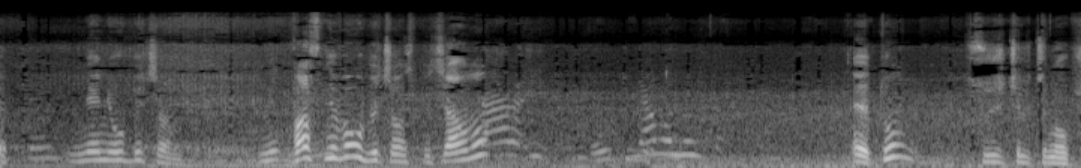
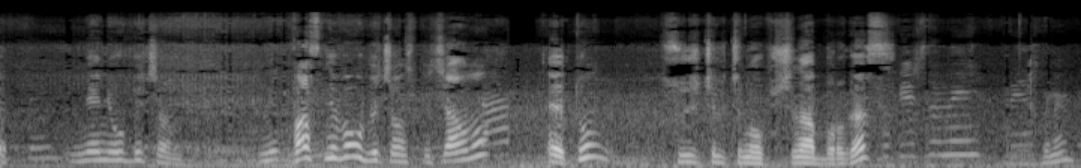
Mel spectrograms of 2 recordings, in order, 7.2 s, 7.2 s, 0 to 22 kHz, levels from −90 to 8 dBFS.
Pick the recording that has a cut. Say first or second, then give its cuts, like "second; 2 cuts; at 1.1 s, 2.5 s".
second; 1 cut; at 3.4 s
